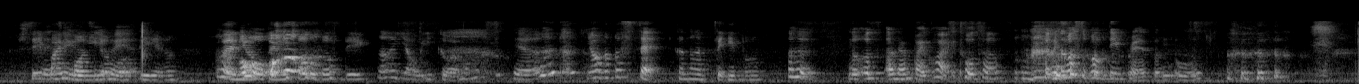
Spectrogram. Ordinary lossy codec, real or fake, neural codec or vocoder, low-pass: none; real; none; none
